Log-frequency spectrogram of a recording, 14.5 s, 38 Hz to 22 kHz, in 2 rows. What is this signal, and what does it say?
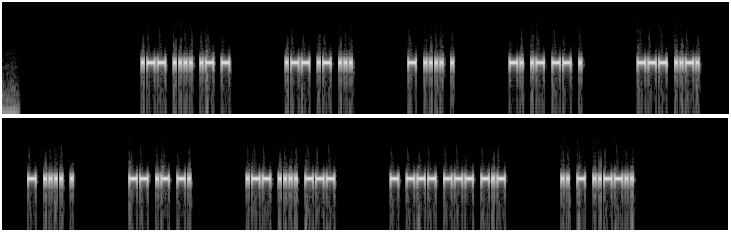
Morse code, heard as a keyed tone, about 43 wpm, 700 Hz. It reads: WHAT WAS THE NAME OF THE MAN WHO TOOK IT?
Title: 3x Word-Spacing - Sentences from Top 300 Words - 45wpm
